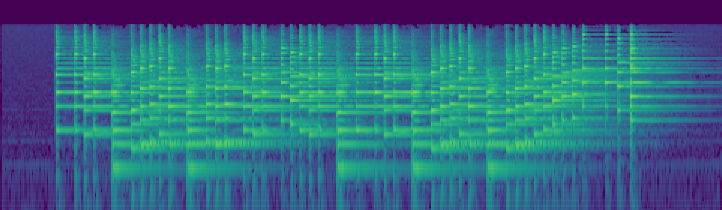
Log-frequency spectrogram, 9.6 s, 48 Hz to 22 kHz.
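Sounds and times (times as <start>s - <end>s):
koto playing: 0.8s - 9.6s.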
